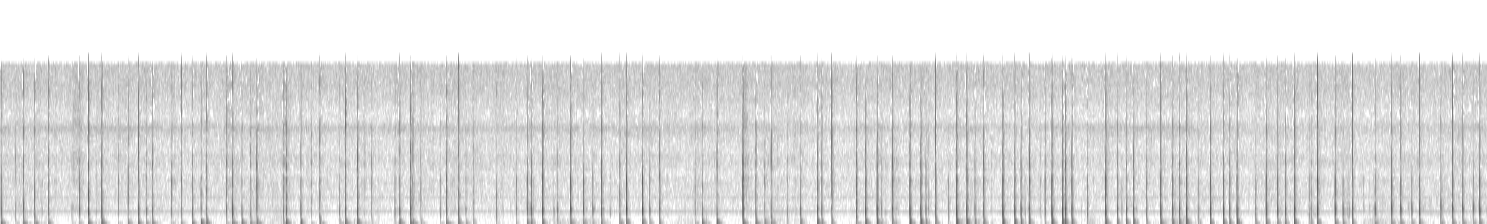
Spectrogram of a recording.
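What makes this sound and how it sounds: Fingertips and short nails tap and scratch a car's padded center-console armrest covered in black stitched leather. Dense bursts of quick, dry taps with soft low thumps and bright clicky edges stop almost instantly, mixed with faint scratching between the bursts.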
